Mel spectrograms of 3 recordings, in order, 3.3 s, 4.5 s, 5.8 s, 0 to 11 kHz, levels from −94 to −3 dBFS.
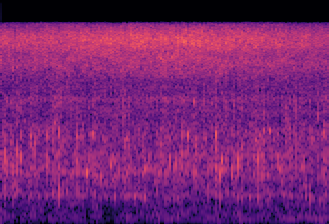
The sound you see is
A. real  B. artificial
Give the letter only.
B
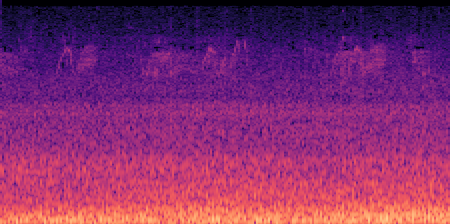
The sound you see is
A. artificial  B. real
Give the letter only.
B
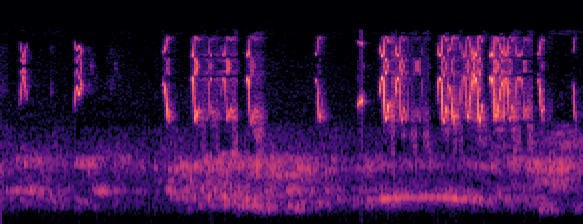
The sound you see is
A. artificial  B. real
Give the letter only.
B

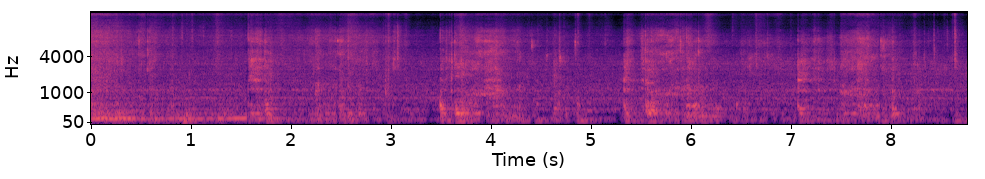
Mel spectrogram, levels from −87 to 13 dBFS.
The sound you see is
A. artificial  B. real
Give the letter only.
A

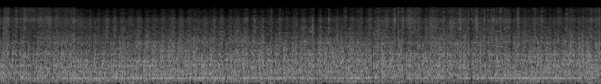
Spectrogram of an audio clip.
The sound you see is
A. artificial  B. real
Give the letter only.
A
